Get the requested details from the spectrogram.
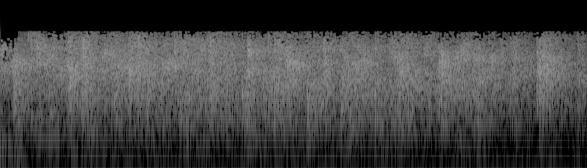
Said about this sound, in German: Ja, es ist ein bisschen abgedrosselt, aber trotzdem einen Applaus für das Welcome-Team.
